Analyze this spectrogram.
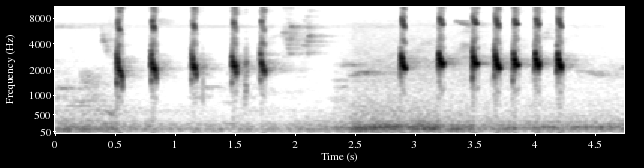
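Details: Yellow-vented bulbul, a lively singer used as a lure to make other bulbuls answer, gives two bursts of sharp, high chips, five then seven, spaced about a third of a second apart, over a low steady hum.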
